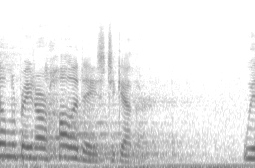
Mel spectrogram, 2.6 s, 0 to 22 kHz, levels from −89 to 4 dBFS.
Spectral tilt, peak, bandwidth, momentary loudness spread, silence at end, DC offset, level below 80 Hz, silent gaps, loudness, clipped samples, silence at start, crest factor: -5.5 dB/octave; -24 dBFS; 12.5 kHz; 21 LU; 0 s; under 0.1%; -56 dBFS; none; -40 LUFS; under 0.1%; 0 s; 16 dB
